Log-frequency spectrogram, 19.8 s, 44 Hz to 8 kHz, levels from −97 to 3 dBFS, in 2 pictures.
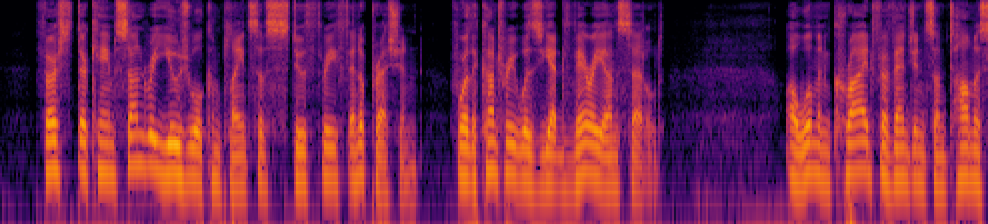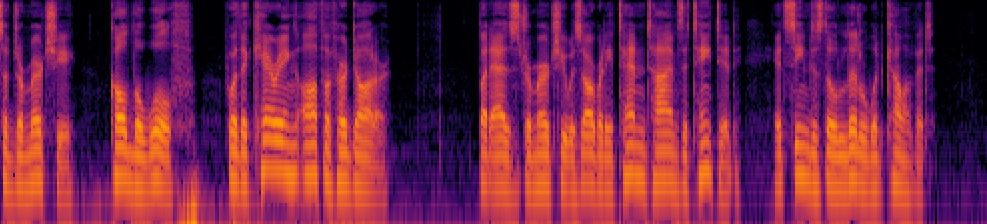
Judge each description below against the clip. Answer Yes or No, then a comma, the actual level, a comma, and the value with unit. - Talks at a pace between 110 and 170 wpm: Yes, average, 160 wpm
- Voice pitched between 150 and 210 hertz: No, low, 125 Hz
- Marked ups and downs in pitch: No, average, 3.8 semitones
